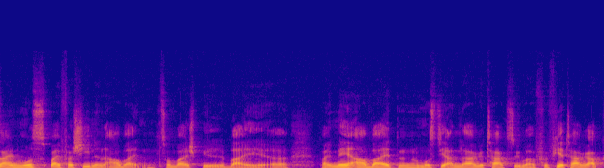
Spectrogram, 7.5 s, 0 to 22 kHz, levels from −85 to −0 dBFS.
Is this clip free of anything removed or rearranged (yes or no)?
yes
